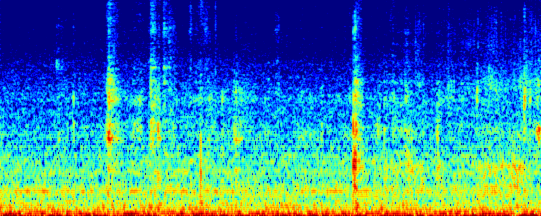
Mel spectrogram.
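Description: A few faint taps and scrapes of a card panel being slid into a paper box, over a steady low hum.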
